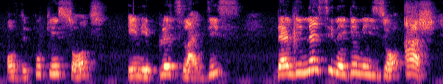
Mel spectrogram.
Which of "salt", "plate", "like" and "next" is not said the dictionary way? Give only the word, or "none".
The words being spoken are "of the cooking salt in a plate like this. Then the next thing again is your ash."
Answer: salt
